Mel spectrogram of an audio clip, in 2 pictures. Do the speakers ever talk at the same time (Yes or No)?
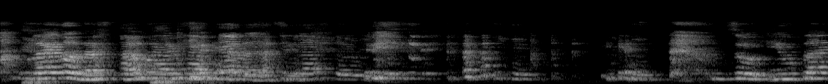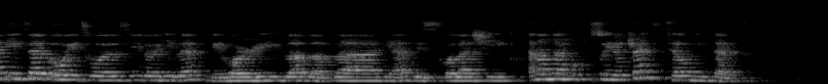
Yes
